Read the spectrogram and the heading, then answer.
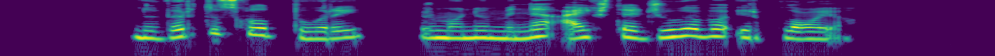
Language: Lithuanian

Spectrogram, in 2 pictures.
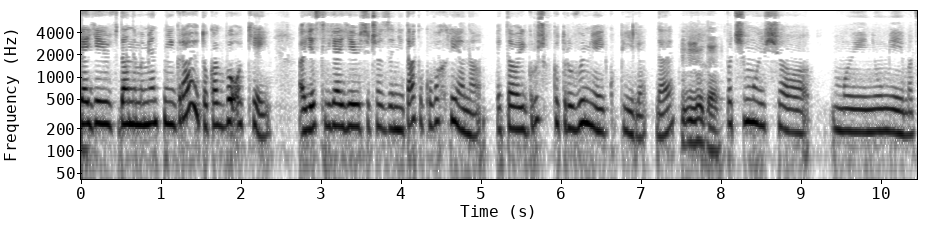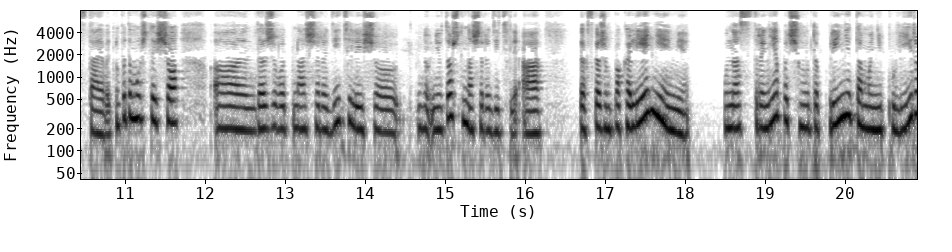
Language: Russian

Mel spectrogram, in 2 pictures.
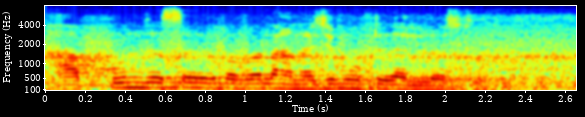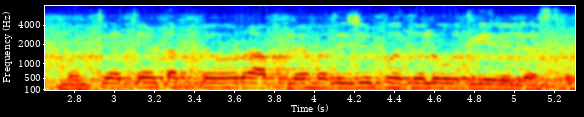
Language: Marathi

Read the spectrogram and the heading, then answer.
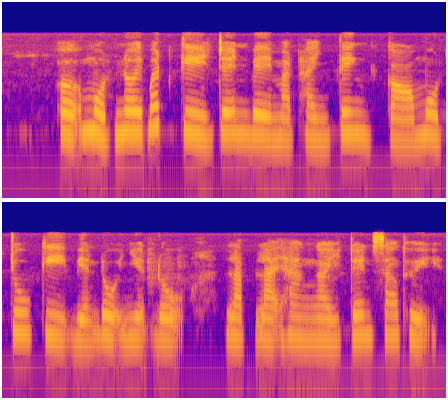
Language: Vietnamese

